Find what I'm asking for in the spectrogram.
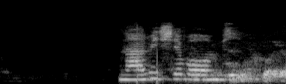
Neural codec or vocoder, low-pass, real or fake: vocoder, 44.1 kHz, 128 mel bands, Pupu-Vocoder; 7.2 kHz; fake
